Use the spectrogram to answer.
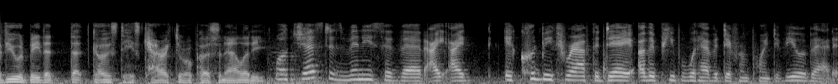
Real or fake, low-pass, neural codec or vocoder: real; 7.2 kHz; none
